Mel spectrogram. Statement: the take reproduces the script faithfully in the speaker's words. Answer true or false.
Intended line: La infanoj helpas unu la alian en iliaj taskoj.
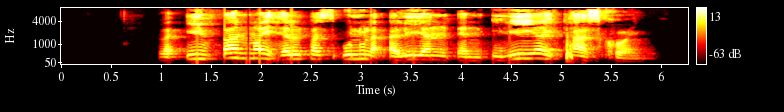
true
